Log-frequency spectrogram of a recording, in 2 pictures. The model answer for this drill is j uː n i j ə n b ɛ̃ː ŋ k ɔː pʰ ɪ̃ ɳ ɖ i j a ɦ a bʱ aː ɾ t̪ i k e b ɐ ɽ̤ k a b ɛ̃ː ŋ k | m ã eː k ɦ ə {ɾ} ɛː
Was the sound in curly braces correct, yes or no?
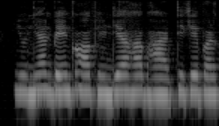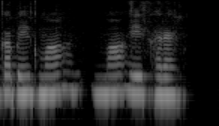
yes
